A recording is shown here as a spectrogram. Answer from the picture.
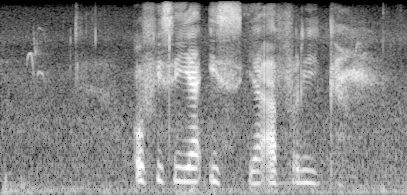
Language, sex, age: Southern Sotho, female, 22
